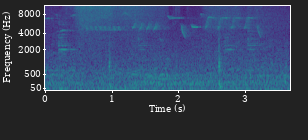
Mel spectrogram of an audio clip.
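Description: A tool knocks sharply on wood now and then.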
